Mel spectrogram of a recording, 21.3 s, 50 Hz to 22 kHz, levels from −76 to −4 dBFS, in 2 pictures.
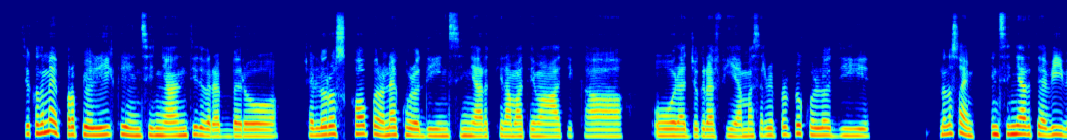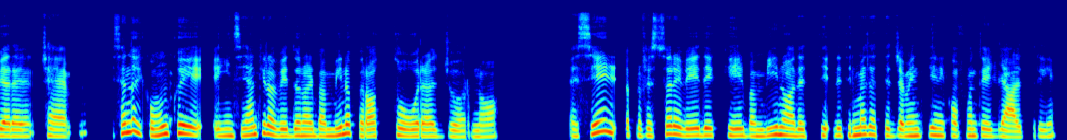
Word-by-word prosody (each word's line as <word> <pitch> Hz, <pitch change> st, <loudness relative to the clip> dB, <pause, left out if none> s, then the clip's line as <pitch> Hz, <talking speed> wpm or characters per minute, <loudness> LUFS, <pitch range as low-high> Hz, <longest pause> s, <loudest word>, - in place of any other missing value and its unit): secondo 245 Hz, +2 st, +1 dB
me 305 Hz, -, +5 dB
è -, -, +3 dB
proprio 215 Hz, 0 st, +2 dB
lì 205 Hz, +2 st, +4 dB
che 225 Hz, -, 0 dB
gli 210 Hz, -, +5 dB
insegnanti 195 Hz, +2 st, +1 dB
dovrebbero 175 Hz, -1 st, 0 dB, 0.2 s
cioè 195 Hz, -, -3 dB
il 195 Hz, -, 0 dB
loro 220 Hz, +3 st, +5 dB
scopo 235 Hz, 0 st, +1 dB
non 195 Hz, -, +2 dB
è 210 Hz, 0 st, +3 dB
quello 195 Hz, -3 st, +1 dB
di 185 Hz, +1 st, -2 dB
insegnarti 180 Hz, 0 st, -2 dB
la 180 Hz, -, 0 dB
matematica 175 Hz, 0 st, -3 dB, 0.3 s
o 185 Hz, 0 st, 0 dB
la 180 Hz, -1 st, +2 dB
geografia, 180 Hz, 0 st, -3 dB
ma 180 Hz, +1 st, -2 dB
serve 195 Hz, +2 st, -3 dB
proprio 215 Hz, +5 st, -1 dB
quello 200 Hz, -3 st, +1 dB
di, 185 Hz, 0 st, -3 dB, 0.7 s
non 220 Hz, +2 st, -2 dB
lo -, -, +2 dB
so, 240 Hz, -4 st, +1 dB, 0.2 s
insegnarti 225 Hz, 0 st, +3 dB
a 205 Hz, -, +3 dB
vivere. 185 Hz, -4 st, 0 dB
Cioè, 175 Hz, -3 st, -3 dB
mhmm, 255 Hz, -, -17 dB, 0.2 s
essendo 265 Hz, +5 st, +3 dB
che 265 Hz, -, +1 dB
comunque 220 Hz, +2 st, +4 dB
gli 185 Hz, -, -6 dB
insegnanti 190 Hz, +6 st, -1 dB
lo 215 Hz, -, +3 dB
vedono 185 Hz, +1 st, +1 dB
il 185 Hz, -, 0 dB
bambino 185 Hz, +7 st, +2 dB
per 180 Hz, -8 st, -4 dB
8 185 Hz, +2 st, -2 dB
ore 175 Hz, 0 st, +1 dB
al 175 Hz, -1 st, -2 dB
giorno, 160 Hz, 0 st, -5 dB, 0.7 s
ehm, 180 Hz, -, -7 dB
se 235 Hz, +9 st, +2 dB
il 290 Hz, -3 st, +3 dB
la 200 Hz, -, -6 dB
professore 200 Hz, +3 st, -1 dB
vede 195 Hz, +1 st, +1 dB
che 195 Hz, -, -4 dB
il 190 Hz, 0 st, +2 dB
bambino 185 Hz, +4 st, +1 dB
ha 185 Hz, -, +1 dB
dete 180 Hz, +2 st, -3 dB
determinati 200 Hz, +3 st, 0 dB
atteggiamenti 185 Hz, -1 st, -1 dB
nei 190 Hz, -2 st, 0 dB
confronti 185 Hz, +1 st, -4 dB
degli 175 Hz, +1 st, -7 dB
altri, 165 Hz, +3 st, -3 dB
190 Hz, 190 wpm, -23 LUFS, 180-210 Hz, 0.7 s, me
